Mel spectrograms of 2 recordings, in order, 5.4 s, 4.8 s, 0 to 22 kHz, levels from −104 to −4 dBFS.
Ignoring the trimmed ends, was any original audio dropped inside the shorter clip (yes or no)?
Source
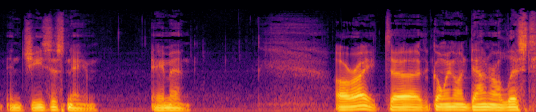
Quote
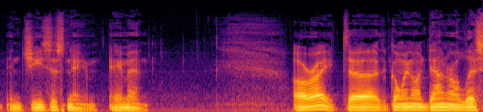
yes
